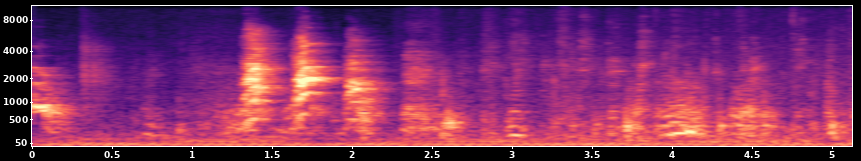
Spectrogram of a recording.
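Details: West Highland White Terrier puppies doing tricks and threats, yapping in a rapid jumble of overlapping high barks, louder twice early on, then a steady busy chorus of smaller barks.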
